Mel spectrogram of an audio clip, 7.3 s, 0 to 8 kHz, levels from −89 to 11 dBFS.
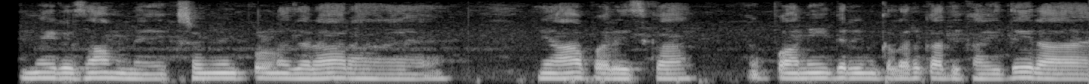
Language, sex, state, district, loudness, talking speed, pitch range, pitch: Hindi, male, Haryana, Charkhi Dadri, -16 LUFS, 165 wpm, 130-145 Hz, 140 Hz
